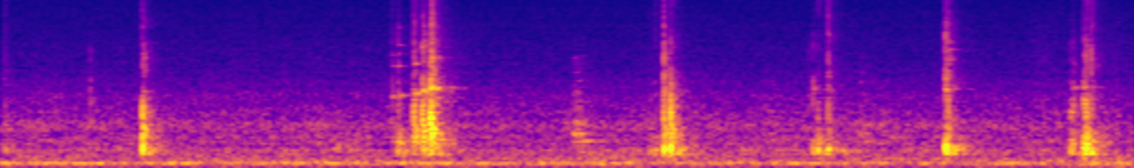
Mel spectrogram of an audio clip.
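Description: A spiky rubber squishy toy being squeezed and handled, giving about six soft clicks at uneven intervals, the one about three seconds in longer than the rest, over a steady low room hum.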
